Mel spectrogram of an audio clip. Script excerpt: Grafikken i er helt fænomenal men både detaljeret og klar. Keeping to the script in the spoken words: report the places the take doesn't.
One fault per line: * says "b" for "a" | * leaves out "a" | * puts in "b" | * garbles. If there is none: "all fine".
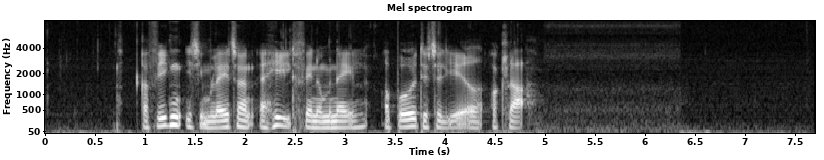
* puts in "simulatoren"
* says "og" for "men"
